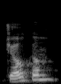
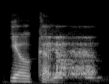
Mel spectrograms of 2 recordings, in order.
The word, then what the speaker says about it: Jokum: Sean Bromer and Jokum. Did I pronounce that correctly? Yoakum. Yoakum, thank you.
